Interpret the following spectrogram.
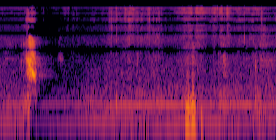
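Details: Backyard play among three dogs, a Dalmatian, an American bulldog and a Chihuahua: one sharp, bright bark early, then a lower, throaty woof a few seconds later over a constant low electrical hum.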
